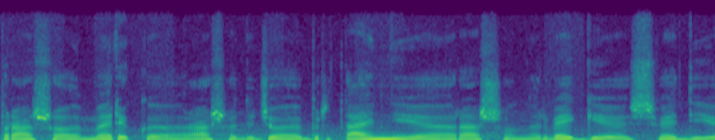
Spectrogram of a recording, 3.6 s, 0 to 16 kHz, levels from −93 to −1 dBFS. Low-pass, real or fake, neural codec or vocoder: 14.4 kHz; real; none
